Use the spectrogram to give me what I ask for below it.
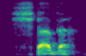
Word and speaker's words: chabin: française elle même pas alors chavin comme on va prononcer avec la phonétique espagnol levé donc deviendra b et on va dire chabin comme on dit à créole aujourd'hui alors aujourd'hui on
